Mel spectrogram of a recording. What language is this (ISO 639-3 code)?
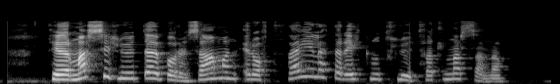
isl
